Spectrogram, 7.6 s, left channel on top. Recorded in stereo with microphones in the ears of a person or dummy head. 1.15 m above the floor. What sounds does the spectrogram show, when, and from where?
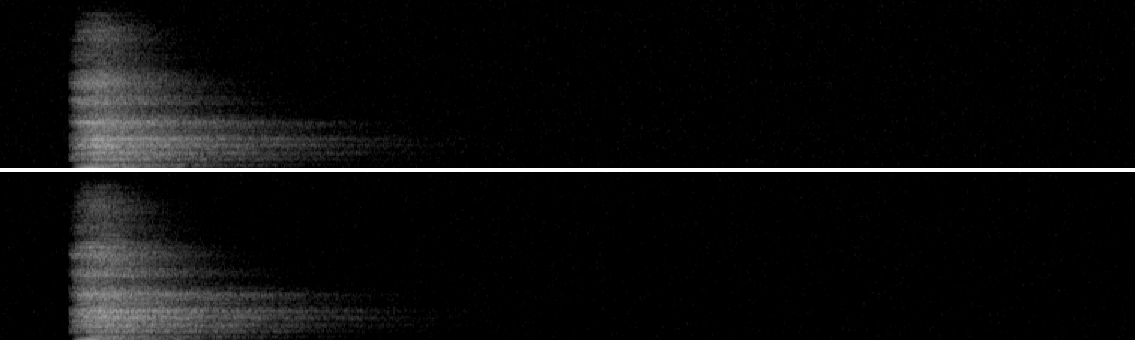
0.5 s a gasp: centre (ahead or behind), 1.1 m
